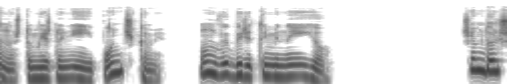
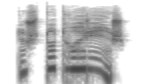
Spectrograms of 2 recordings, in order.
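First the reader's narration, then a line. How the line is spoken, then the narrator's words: Hiss, male. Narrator (Russian): зашипел он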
